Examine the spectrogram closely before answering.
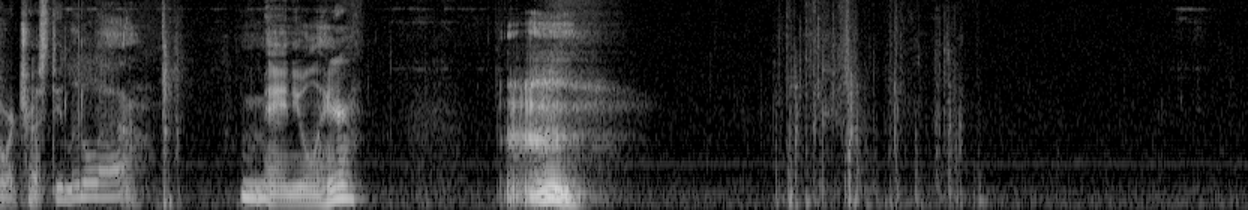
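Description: Paper rustles and crinkles in hands close by.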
